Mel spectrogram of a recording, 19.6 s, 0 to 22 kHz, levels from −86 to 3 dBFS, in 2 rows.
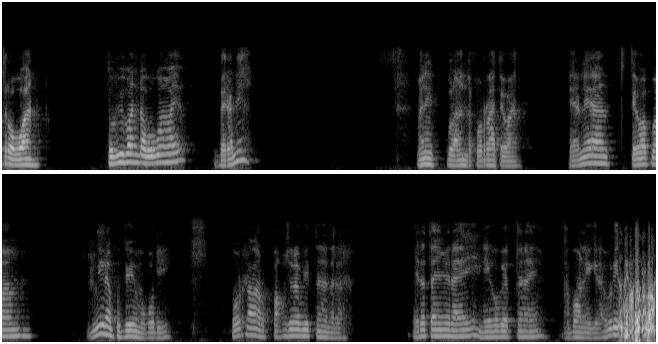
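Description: At 19.05 s the speech collapses into garbled noise and warble that barely tracks it, lasting until the clip ends at 19.63 s. This is a codec payload misread: octet-aligned AMR frames are being unpacked as bandwidth-efficient, so every field lands in the wrong place.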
